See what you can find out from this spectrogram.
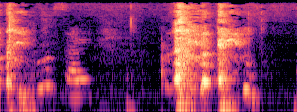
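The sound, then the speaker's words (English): A person gives a short cluster of harsh, dry coughs after a mostly quiet stretch, with brief vocal sounds before them. “really sorry about my cough. I hope you guys do bear with it.”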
